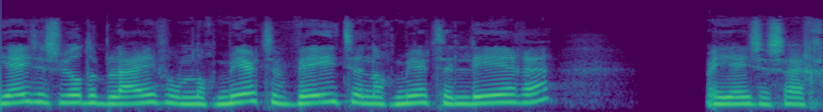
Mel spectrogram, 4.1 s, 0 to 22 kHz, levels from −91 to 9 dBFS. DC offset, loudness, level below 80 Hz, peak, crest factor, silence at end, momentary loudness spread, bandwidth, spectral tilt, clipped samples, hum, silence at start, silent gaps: under 0.1%; -24 LUFS; -74 dBFS; -8 dBFS; 16 dB; 0 s; 4 LU; 12 kHz; -5 dB/octave; under 0.1%; none; 0 s; 3.22-3.50 s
